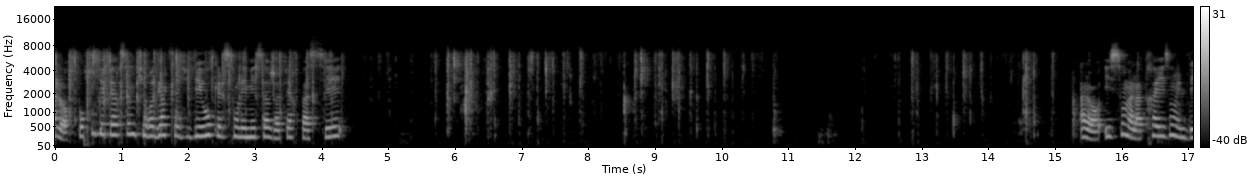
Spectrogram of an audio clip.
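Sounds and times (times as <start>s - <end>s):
cards being shuffled: 0.0s - 11.0s, 11.7s - 15.4s.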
